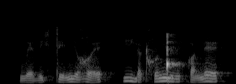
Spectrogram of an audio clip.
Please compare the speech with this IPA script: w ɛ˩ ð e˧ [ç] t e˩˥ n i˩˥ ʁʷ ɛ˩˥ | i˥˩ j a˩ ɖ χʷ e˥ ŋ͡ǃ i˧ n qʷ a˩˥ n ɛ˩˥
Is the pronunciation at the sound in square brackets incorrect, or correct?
correct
